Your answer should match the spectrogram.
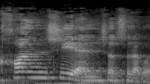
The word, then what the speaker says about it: conscientious: 친근하고, 그리고 conscientious, 발음이 conscientious라고 해요.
